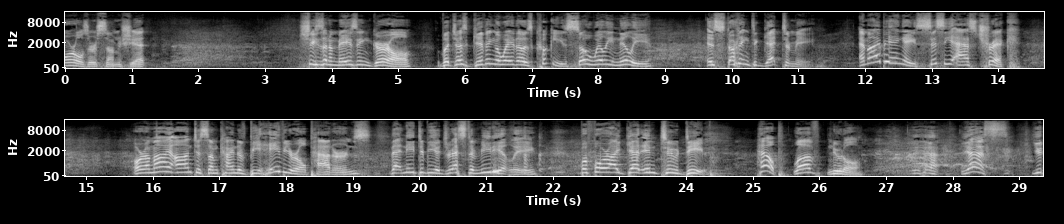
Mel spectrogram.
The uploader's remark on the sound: Live from Austin! Live from Austin, Texas!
